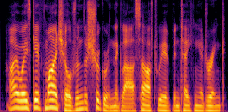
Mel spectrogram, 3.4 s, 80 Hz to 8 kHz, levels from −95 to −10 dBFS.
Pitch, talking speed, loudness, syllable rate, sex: 140 Hz, 300 wpm, -18 LUFS, 6.8 syllables/s, male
